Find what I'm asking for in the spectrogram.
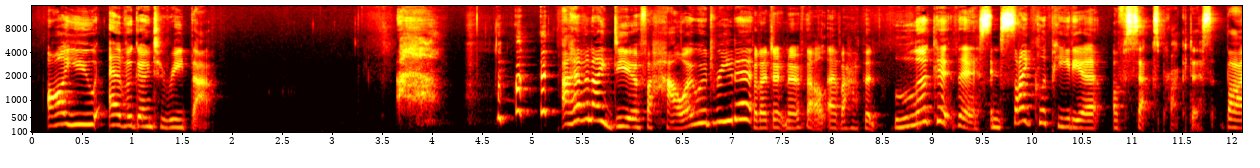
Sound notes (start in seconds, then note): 3.6 loud exhaling; 4.3 laughing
